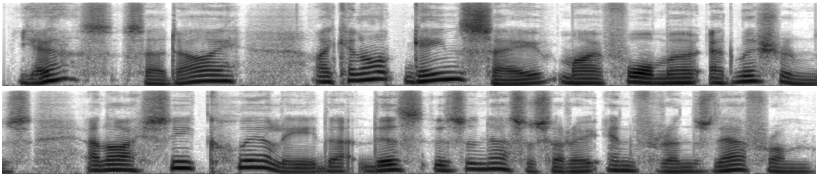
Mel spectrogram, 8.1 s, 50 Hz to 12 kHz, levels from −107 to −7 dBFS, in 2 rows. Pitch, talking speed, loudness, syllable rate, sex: 155 Hz, 145 wpm, -19 LUFS, 4.7 syllables/s, male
